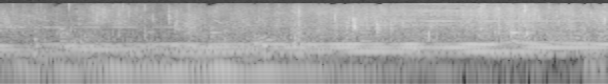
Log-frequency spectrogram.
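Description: A wet rag used to filter river water is squeezed and wrung, with soft squishing and water dribbling and dripping back down, over a steady low hum in the background.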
